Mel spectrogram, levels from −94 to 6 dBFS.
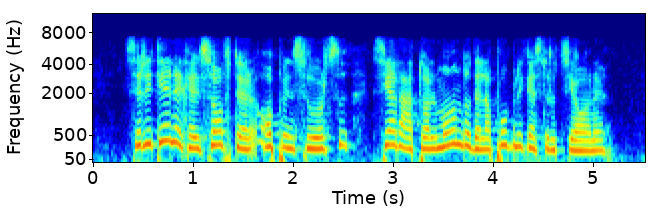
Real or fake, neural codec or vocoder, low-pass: fake; codec, 16 kHz, 4.8 kbps, FACodec; 7.2 kHz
